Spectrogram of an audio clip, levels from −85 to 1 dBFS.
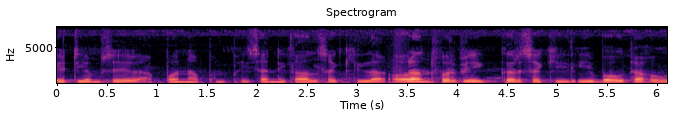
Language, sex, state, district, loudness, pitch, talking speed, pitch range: Bhojpuri, male, Uttar Pradesh, Gorakhpur, -26 LUFS, 130 Hz, 145 wpm, 120-145 Hz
